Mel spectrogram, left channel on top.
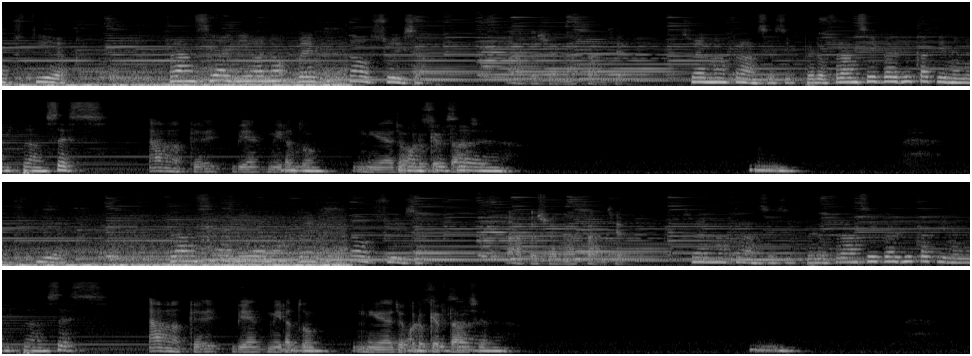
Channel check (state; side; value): normal; both; correlation 0.58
